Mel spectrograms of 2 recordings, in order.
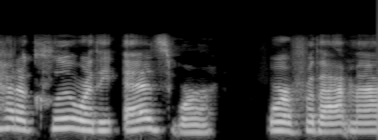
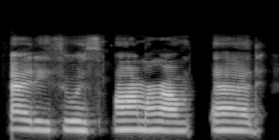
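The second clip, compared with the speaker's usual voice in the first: ordinary delivery, nothing marked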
